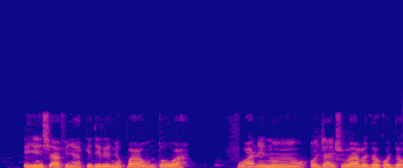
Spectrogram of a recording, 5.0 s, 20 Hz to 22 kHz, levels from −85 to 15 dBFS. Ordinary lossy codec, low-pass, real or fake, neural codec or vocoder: none; 7.2 kHz; real; none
